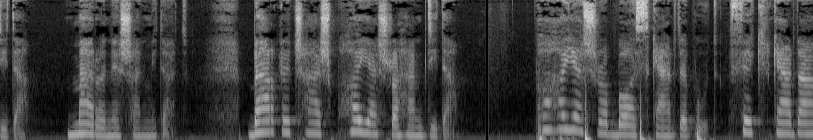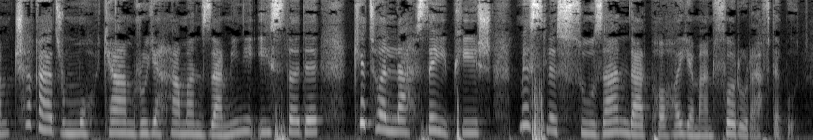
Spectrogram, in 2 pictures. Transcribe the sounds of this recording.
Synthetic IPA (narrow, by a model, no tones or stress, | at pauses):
iːd̪æ̰mː | æɾɒːne̞ʃɒːnmiːd̪ɒ̰ːd̪̥ | bæɾɢet͡ʃʰæʃmhɒːjæʃɾɒːɦæmd̪iːd̪æ̰m | pʰɒːɦɒːjæʃɾɒːbɒːzcʰæɾd̪e̞buːd̪̥fe̞cʰɾcʰæɾd̪æmt͡ʃʰe̞ɢæːd̪ɾmohcʰæmruːje̞hæmɒnzæmiːniːʔiːst̪ɒːd̪e̞cʰe̞t̪ʰɒːlæhz̥e̞iːpʰiːʃme̞sle̞suːzænd̪æɾpʰɒːɦɒːje̞mænfoɾuːɾæ̰ft̪e̞̰bṵːd̪̥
